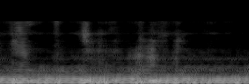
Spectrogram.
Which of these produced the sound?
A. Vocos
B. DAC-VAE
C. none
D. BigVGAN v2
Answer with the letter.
A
